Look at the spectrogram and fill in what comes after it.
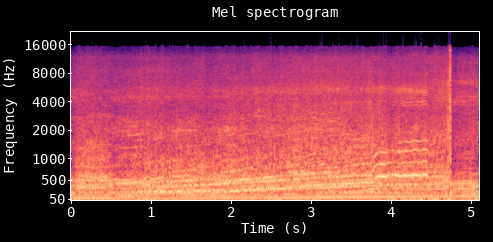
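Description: Motorcycle engine accelerating under load, its pitch rising steadily for a few seconds and stepping up again near four seconds. A brief knock comes near the end.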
